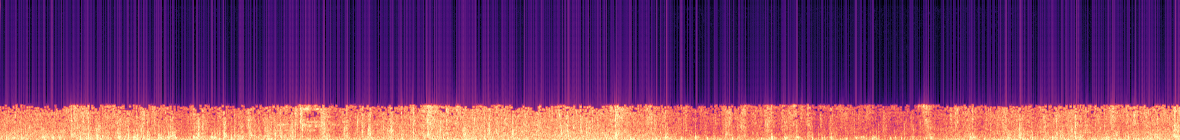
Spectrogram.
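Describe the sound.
Wood splintering and cracking as troops break apart a bridge: a dense, loud, unbroken stream of cracks and crunches over a rushing noise, with no voices.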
